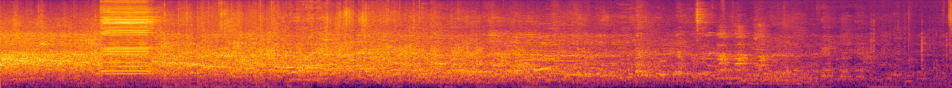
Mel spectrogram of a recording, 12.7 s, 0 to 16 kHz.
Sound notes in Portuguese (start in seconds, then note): 1.3 campainha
